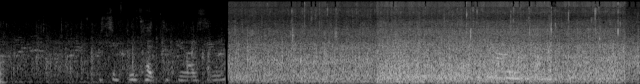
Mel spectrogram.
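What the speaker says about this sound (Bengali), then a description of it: "দেখুন বৃষ্টি কিন্তু থেমে থেমে হচ্ছেই" Steady, dense monsoon rain pours down up close in a Bangladeshi village, a loud continuous hiss of drops hitting surfaces, after a brief quieter stretch at the start.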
